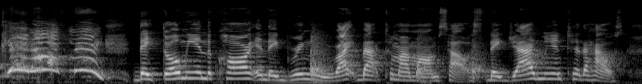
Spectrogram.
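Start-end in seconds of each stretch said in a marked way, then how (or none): 0.0-1.1 very high, frantic, panicked scream. Retelling being pinned down by brothers by the road: reenacting a scream. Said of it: "I'm screaming".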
